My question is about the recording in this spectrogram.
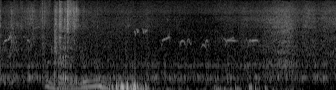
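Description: A person's short wordless voice sound, rising and falling in pitch, about a second in and loudest near two seconds, with faint high chirps in the background.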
